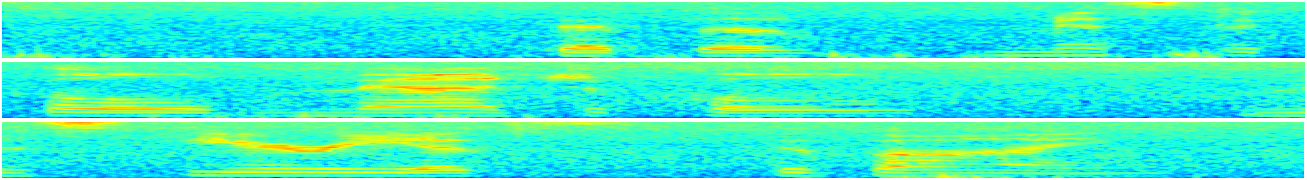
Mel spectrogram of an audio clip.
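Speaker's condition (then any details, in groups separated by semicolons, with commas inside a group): Dysarthria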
